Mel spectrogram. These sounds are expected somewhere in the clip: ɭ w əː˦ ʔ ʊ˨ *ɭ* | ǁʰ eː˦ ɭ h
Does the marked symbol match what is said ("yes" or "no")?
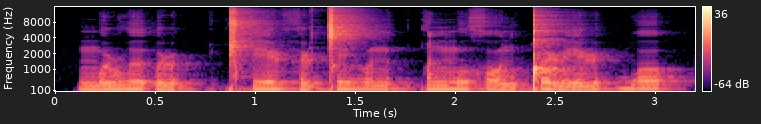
yes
